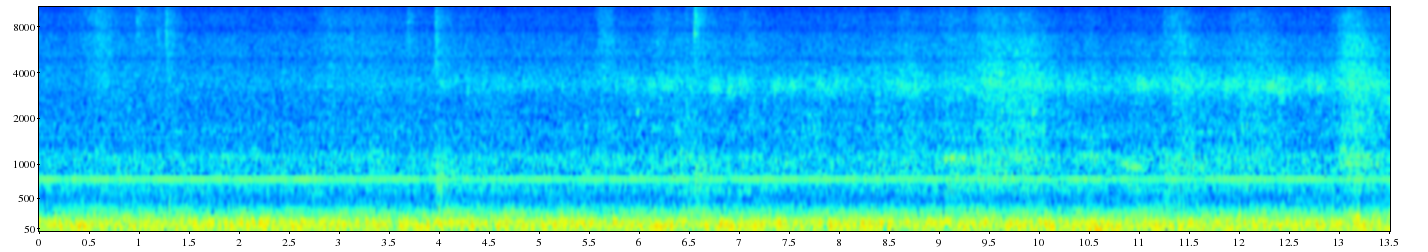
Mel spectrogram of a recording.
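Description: Steady low rumble of restaurant kitchen equipment running, with a constant thin hum above it and a couple of faint clinks of cookware.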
